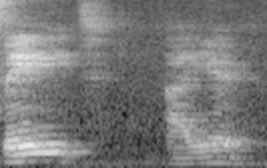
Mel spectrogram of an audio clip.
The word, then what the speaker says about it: SiegeAierre: So it's SiegeAierre. SiegeAierre. But it's like it's spelled crazy.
